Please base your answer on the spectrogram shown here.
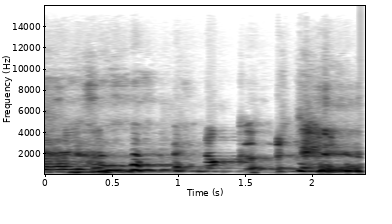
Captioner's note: laughs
